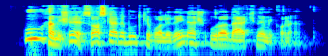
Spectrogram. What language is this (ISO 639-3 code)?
fas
